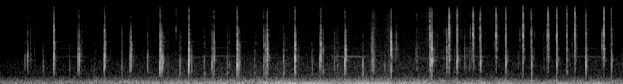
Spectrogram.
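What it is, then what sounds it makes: Plastic game controller buttons clicking. Fingertips repeatedly click the face buttons and sticks of a white, hand-sized, hollow plastic Xbox controller held in the hands over a picnic table. The result is a rapid, irregular run of sharp, bright plastic clicks that die away almost instantly, over a steady low rumble.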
